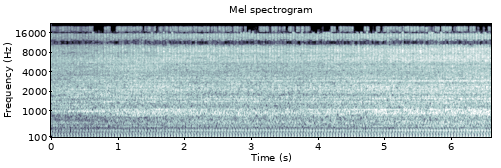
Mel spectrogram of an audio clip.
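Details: Building backup generator, usually run in eco mode, during monthly testing with building transferred to it, fans pulling hot air over the engine: even, steady beat at constant speed, no misses or knocks; normal running under load.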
